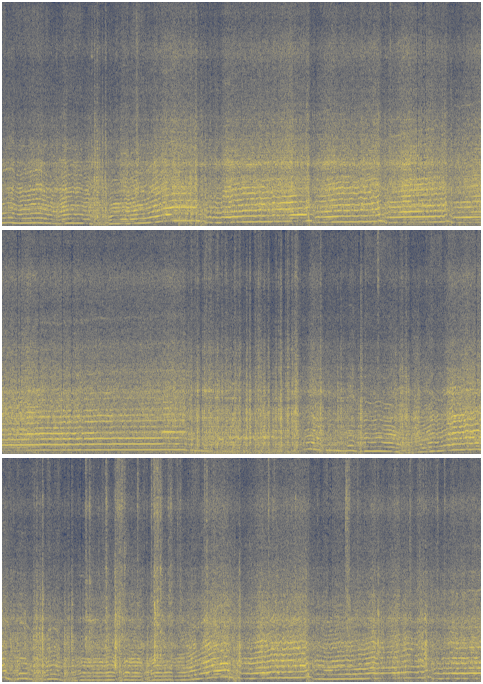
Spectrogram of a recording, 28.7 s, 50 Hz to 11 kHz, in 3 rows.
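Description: Turbocharged 998 cc engine of a Toyota Yaris sprint car, heard from inside the cabin, revving up through the gears with a drop in pitch at each shift. It holds steady at high revs in the middle, then falls and rises several times as the car slows for the corners, before climbing through the gears again.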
